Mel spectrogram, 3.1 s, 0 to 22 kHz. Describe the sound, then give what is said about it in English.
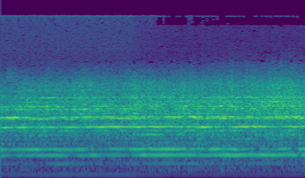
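A loud 5 o'clock quitting-time whistle blows in one long, unbroken blast, its steady chord of tones holding at full strength with no voices over it. “So we blow the 5 o'clock whistle.”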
